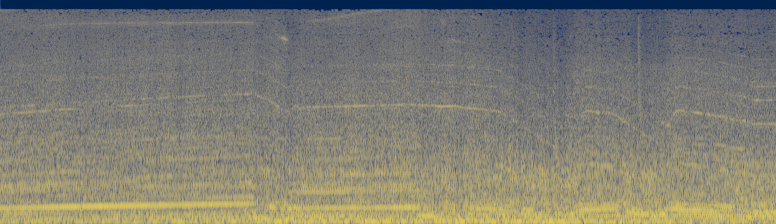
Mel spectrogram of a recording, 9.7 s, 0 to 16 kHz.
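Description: A Porsche 935 race car engine roars, revving hard and climbing in pitch, dropping briefly at several gear shifts before accelerating again, loud and continuous with no voices.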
